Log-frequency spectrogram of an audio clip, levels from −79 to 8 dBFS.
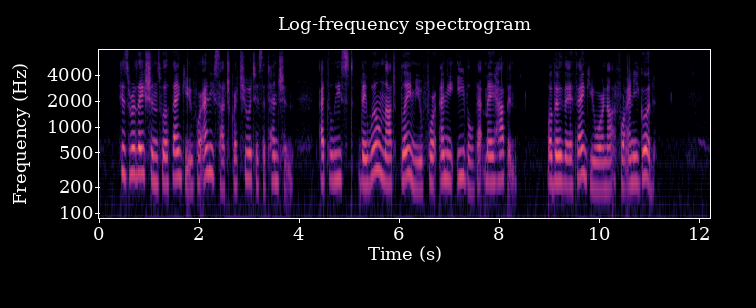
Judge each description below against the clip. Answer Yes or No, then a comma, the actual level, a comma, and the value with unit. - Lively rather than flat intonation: No, average, 2.8 semitones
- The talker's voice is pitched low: No, high, 235 Hz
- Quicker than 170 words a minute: No, average, 155 wpm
